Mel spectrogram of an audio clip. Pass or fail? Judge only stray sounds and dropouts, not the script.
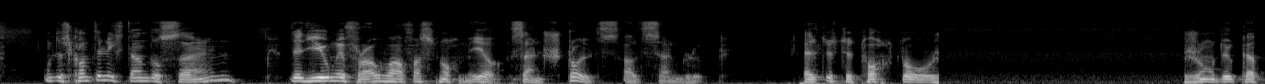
pass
